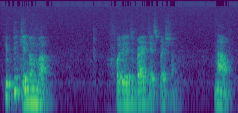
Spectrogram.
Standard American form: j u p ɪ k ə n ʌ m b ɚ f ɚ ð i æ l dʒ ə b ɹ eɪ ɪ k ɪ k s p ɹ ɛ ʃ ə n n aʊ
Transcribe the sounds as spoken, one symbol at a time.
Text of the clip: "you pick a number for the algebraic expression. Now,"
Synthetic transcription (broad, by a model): j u p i k ə n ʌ m b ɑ f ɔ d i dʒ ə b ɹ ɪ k ɪ k s p ɹ ɛ ʃ ə n n aʊ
